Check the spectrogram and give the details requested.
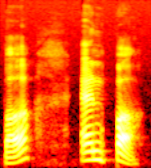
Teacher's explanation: they are both plosives you basically block the air using both of your lips and then release there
